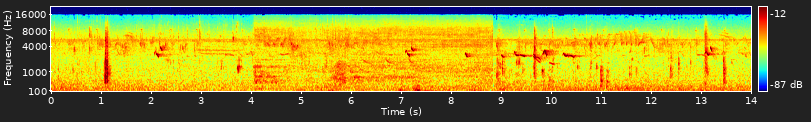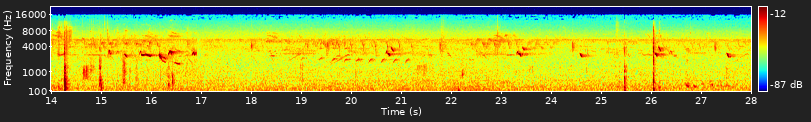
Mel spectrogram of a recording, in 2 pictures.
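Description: Birds chirping and calling again and again over a faint steady outdoor background, with a quick trill about two-thirds of the way in. Scattered sharp clicks and taps come in among the calls.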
